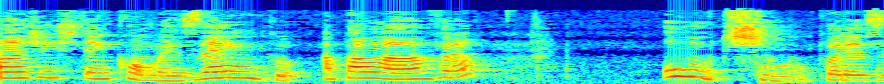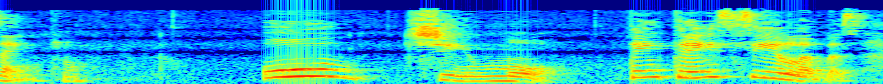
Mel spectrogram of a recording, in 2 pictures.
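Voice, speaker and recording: A woman teacher with a Brazilian Portuguese accent patiently walks children through a recorded lesson, checking in with them often. Her voice is high-pitched and fairly bright.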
